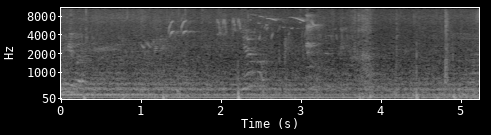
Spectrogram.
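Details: Bumblebees swarming a tree in a back garden in summer make a steady low droning buzz, with bird chirps and whistles above and a few soft knocks.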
